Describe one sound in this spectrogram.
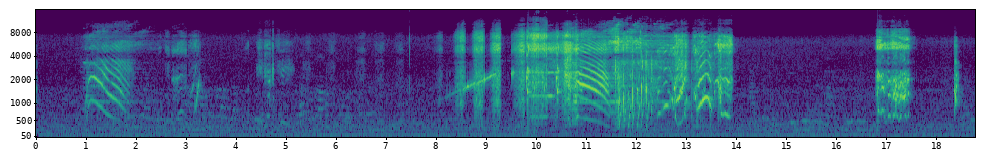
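Cartoonish game sound effects chime, sparkle and whoosh.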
